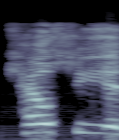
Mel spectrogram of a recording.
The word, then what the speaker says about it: Kelce: I got Kelce and then Kels. My real name is Kels, so I mean, I just kind of roll with the punches.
